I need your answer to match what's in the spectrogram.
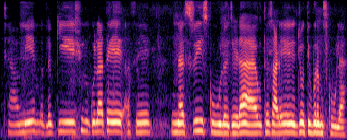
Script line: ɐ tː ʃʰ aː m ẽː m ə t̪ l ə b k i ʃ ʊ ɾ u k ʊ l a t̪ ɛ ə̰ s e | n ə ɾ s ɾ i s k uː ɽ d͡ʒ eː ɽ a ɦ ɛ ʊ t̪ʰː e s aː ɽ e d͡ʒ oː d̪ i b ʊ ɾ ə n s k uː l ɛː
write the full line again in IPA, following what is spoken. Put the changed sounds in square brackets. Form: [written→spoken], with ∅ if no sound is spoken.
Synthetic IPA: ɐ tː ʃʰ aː m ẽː m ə t̪ l ə b k i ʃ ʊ ɾ u k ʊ l a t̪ [ɛ→e] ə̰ s e | n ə ɾ s ɾ i s k uː [ɽ→l] d͡ʒ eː ɽ a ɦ ɛ ʊ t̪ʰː e s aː ɽ e d͡ʒ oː [d̪→t̪] i b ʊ ɾ ə [n→m] s k uː l ɛː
